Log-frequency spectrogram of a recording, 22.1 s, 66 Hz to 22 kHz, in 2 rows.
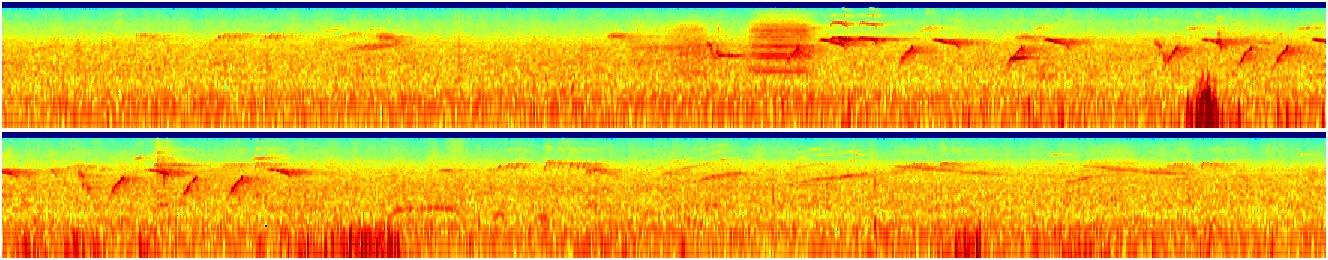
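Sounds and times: small birds chirping: 0:04.9 - 0:13.6, 0:14.8 - 0:22.0
harsh bird call: 0:05.0 - 0:09.0.

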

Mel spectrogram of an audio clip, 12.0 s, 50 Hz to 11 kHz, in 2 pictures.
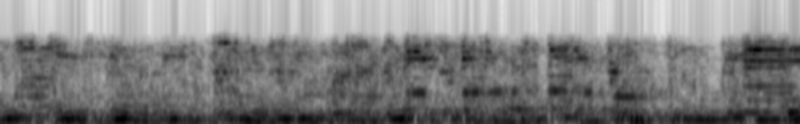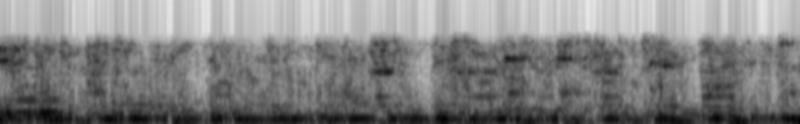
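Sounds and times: guitar strumming country chords: 0:00.0 - 0:12.0.

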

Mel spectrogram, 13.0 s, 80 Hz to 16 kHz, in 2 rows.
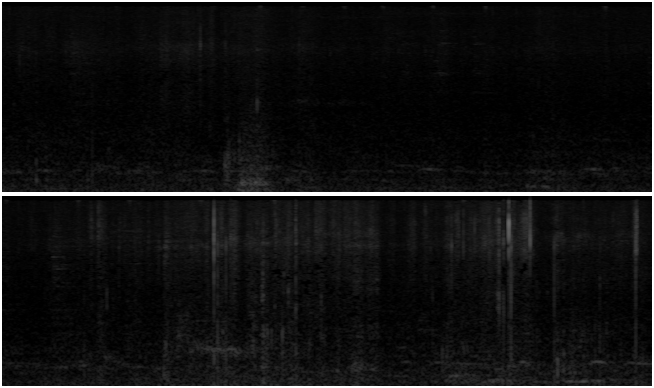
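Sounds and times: light rustling: 0:06.9 - 0:13.0.

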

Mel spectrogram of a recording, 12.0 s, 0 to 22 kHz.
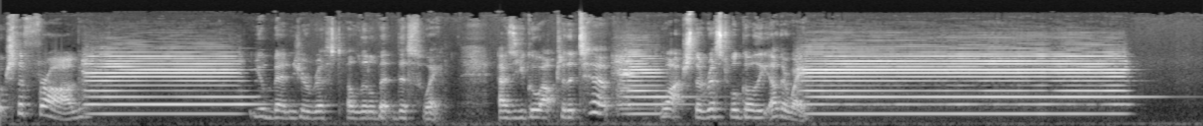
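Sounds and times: violin long bowed note: 0:00.8 - 0:02.8, 0:06.1 - 0:07.2, 0:07.9 - 0:12.0.

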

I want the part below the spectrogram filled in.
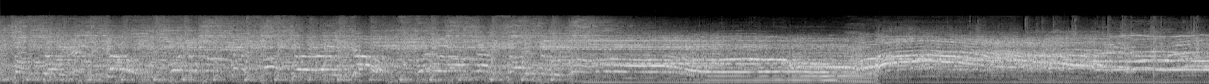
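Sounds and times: high sliding guitar line: 0:00.0 - 0:11.8
punk band playing live: 0:00.0 - 0:12.0
shouted singing: 0:00.0 - 0:12.0.

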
